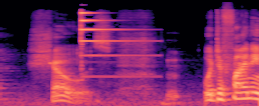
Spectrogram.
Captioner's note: bell rings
